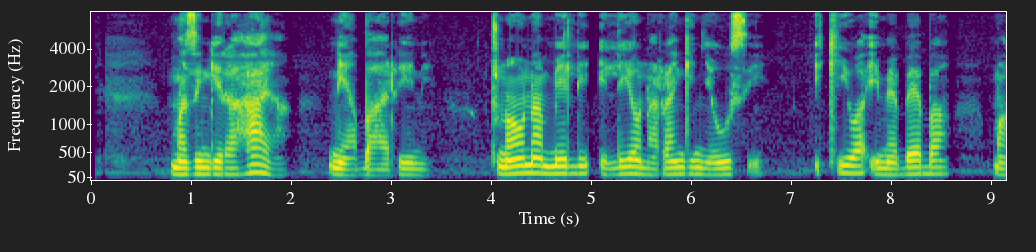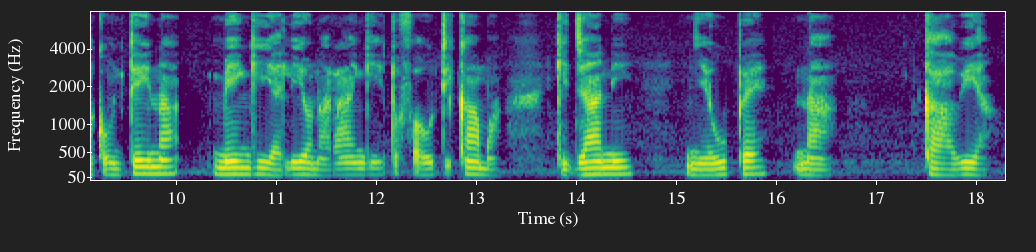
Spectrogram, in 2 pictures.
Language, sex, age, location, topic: Swahili, female, 50+, Mombasa, government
